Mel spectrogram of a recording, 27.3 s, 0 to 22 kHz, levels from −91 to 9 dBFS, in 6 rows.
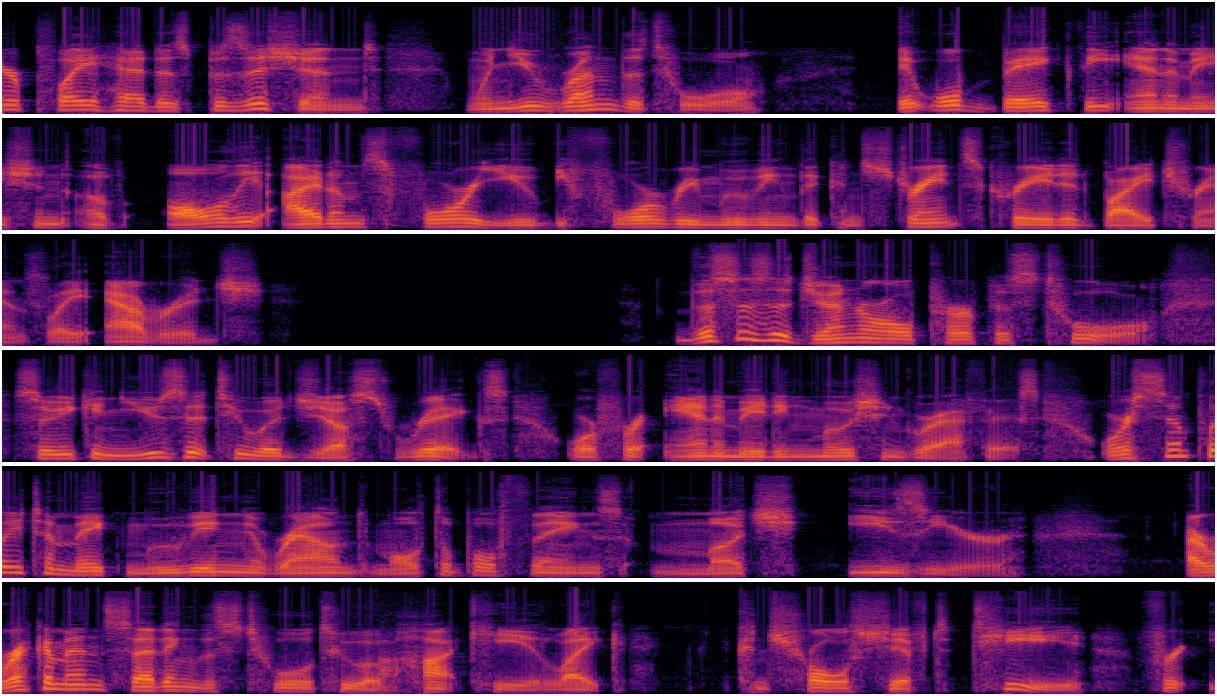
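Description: Throughout the clip runs a block size mismatch (padded). A buzz at 46.9 Hz, which fits a 1024-sample read block, comes from a tiny zero-filled gap that the writing stage leaves at the end of each block the next stage reads. The padding is slight, so the audio runs at 0.999 of normal speed, about 0.1% slow, with pitch essentially unchanged.

At 2.06 to 2.12 s, AAC frame loss with concealment leaves a smeared, noisy patch about 43 ms long, consistent with two lost frames that the decoder rebuilt from the last good spectrum. The same brief smear recurs at 9.98 to 10.04 s. At 17.39 to 17.49 s a 64 ms gap, pointing to three frames, sounds smeared and noisy. From 24.11 to 24.33 s, about 107 ms of concealed audio is scattered over some 213 ms, in runs no longer than roughly 40 ms, producing a smeared, noisy stretch.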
